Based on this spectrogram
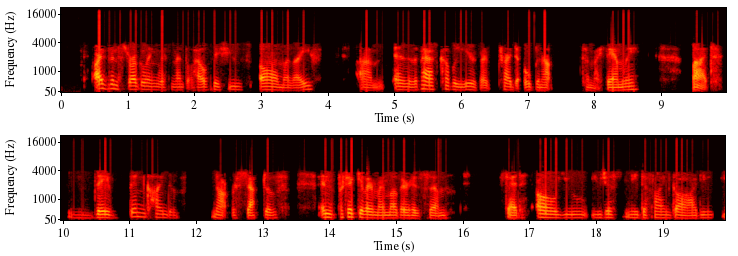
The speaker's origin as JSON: {"language": "English", "country": "Canada", "said": "I'm actually from Canada."}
